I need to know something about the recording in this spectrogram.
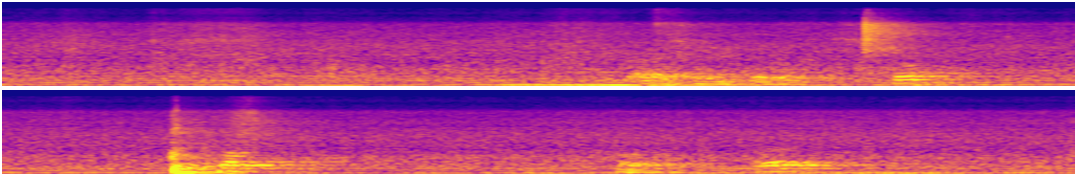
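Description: Two grapplers moving and gripping on foam mats, with one sharp slap about halfway through, the loudest sound here. A man speaks a few short words of instruction in Polish.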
